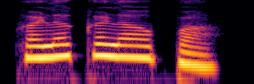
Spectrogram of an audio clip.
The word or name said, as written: ಕಲಾಕಲಾಪ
